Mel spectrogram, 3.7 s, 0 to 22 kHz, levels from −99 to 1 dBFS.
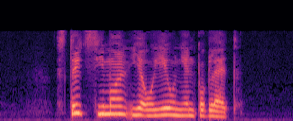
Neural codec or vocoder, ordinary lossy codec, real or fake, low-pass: autoencoder, 48 kHz, 128 numbers a frame, DAC-VAE, trained on Japanese speech; AAC, 24 kbps; fake; 19.8 kHz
